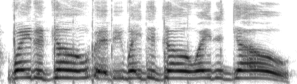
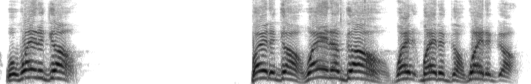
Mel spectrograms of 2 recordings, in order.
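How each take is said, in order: First: Gentle, encouraging "way to go"; encouraging praise. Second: Wrong inflection. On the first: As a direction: cheer the child on sincerely. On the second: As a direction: bark the praise so it stings. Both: Shown as a demonstration. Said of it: "You see that inflection".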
